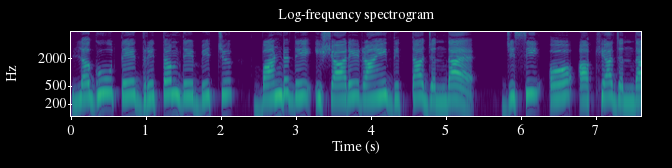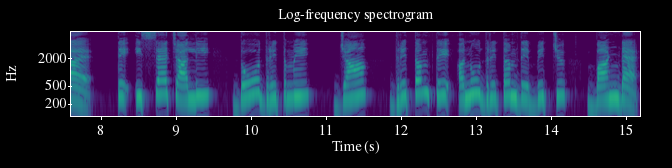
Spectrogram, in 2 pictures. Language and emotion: Dogri, neutral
